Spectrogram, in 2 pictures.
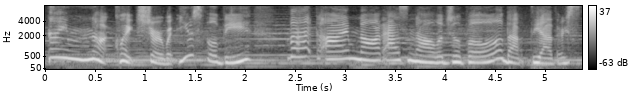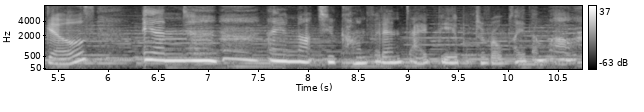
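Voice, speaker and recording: A woman's voice: high voice, lively intonation, moderate pace, over music. A woman voicing a cautious young woman who is new to role-play and speaks hesitantly. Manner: hesitant, careful, polite. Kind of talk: game voice acting.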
